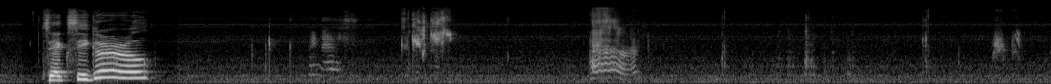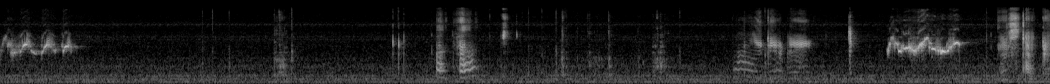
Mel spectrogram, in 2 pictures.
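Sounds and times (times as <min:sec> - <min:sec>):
budgerigar chirping: 0:04.0 - 0:04.6, 0:09.9 - 0:11.4, 0:17.9 - 0:21.0.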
